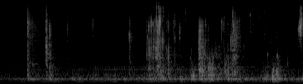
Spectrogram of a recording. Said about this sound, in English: Sorry, I'm gonna drink another water here.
